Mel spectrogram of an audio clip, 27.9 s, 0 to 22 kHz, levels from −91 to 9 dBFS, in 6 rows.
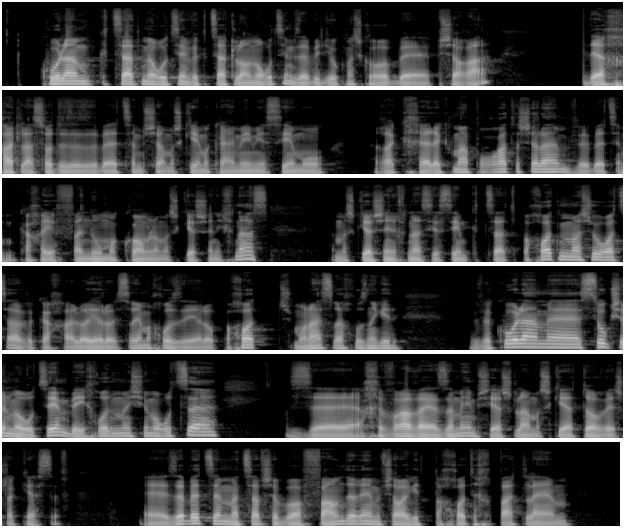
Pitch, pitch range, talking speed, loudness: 95 Hz, 85-115 Hz, 165 wpm, -25 LUFS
